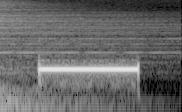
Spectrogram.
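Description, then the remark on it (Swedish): A telephone line tone sounds once, a steady mid-pitched beep lasting about a second that starts and stops cleanly, with only faint low background noise and no voices, heard while phoning the rector of the Stockholm School of Economics (Handelshögskolan), Lars Strannegård, whose number cannot be reached. “Jag söker Handelshögskolans rektor Lars Strannegård flera gånger på telefon.”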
